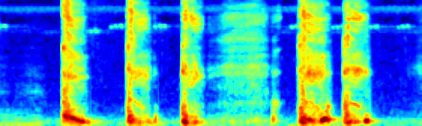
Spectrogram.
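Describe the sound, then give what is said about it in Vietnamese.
An elderly woman coughs in a run of several harsh, throaty bursts separated by short gaps. The coughs are fairly loud, one rougher and more drawn out than the rest, with no talk. “bà Bốn Đan, mẹ Lực, vừa ho vừa lên tiếng.”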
